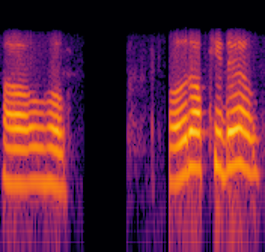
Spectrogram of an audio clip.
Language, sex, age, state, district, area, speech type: Odia, female, 45-60, Odisha, Angul, rural, conversation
